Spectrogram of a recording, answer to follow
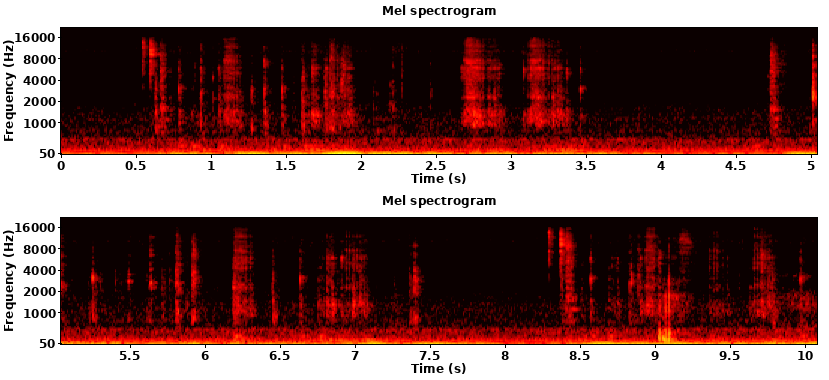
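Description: Computer keyboard keystrokes in irregular, scattered clicks as shortcut keys are pressed, over a steady low hum.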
